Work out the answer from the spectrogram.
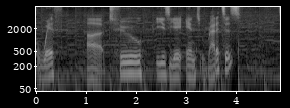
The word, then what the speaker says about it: Raditz: people clear this with uh two easy ant radices that's how you say it raddus anyways with into raditz i've seen it done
